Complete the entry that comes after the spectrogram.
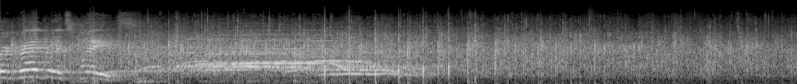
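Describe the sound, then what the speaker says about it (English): Audience applause for graduates at a Community First graduation ceremony, a dense wash of clapping that fills the room and slowly fades, following a brief moment of a voice and musical tones at the start. "A round of applause for our graduates,"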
